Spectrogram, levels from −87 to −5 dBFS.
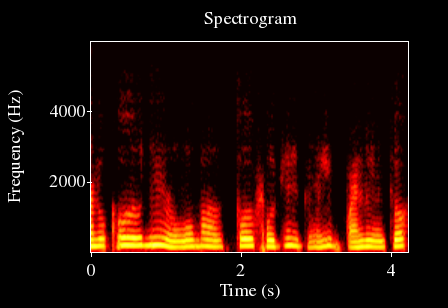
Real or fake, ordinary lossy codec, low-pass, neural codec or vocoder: fake; MP3, 32 kbps; 5.4 kHz; codec, 16 kHz, 0.5 kbps, FreqCodec, larger model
